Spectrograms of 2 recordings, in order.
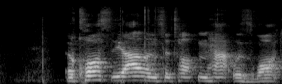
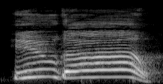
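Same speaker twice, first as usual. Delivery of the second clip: calling out; 14 semitones higher, 4 dB louder than usual. A narrator's reading. Calling an engine far away.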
